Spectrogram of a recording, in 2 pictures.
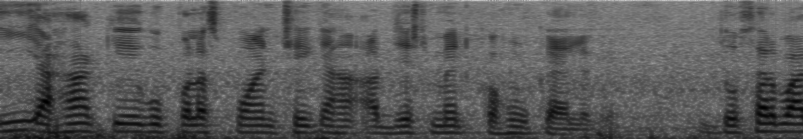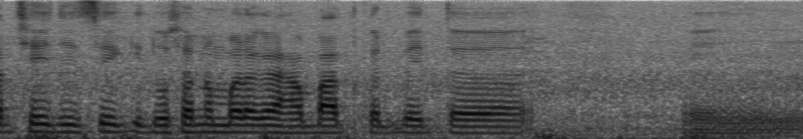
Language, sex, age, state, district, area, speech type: Maithili, male, 45-60, Bihar, Purnia, rural, spontaneous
